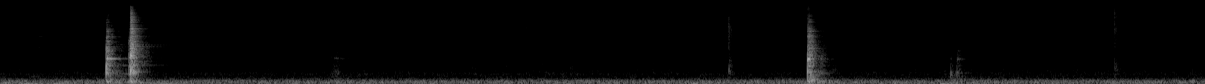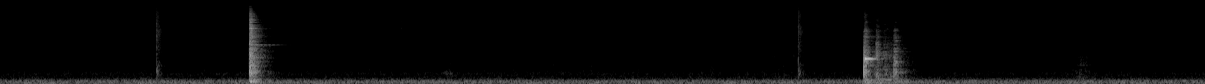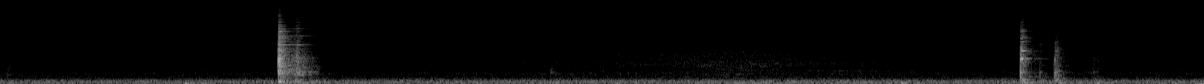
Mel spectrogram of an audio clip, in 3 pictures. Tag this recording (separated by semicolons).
placing; pan; cooking; pot; chef; stove; kitchen; fire; cook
